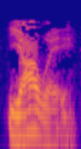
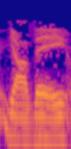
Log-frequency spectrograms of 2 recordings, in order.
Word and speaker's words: Yahweh: though it's not quite the right Hebrew pronunciation, because in Hebrew there's no J sound. Actually, most scholars would agree that the name should be rendered verbally Yahweh. Yahweh or Yahweh would be a better way to pronounce it.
